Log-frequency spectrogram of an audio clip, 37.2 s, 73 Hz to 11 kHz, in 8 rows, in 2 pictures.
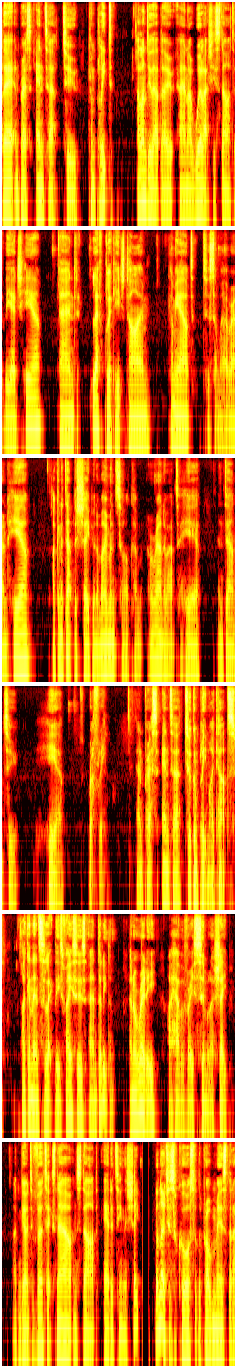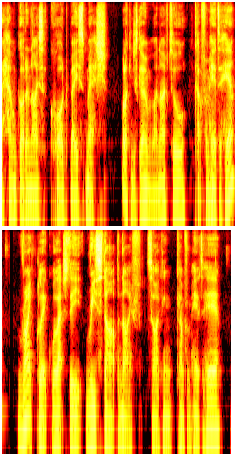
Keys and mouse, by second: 0.4 Return, 2.4 ctrl+z, 3.6 k, 5.6 click, 6.6 click, 7.2 click, 8.5 click, 9.2 click, 11.2 click, 12.2 click, 15.1 click, 17.0 Return, 19.9 Delete, 23.5-25.6 typing, 24.2 click, 25.3 click, 26.1 click, 30.2 k, 31.0 click, 32.1 click, 32.9 right click, 34.5 click, 36.0 click, 36.9 right click.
